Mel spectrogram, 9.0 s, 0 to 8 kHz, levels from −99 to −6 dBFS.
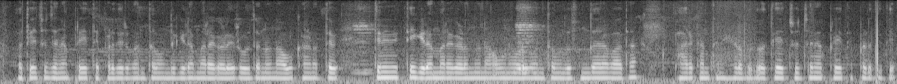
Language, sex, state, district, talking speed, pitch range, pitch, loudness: Kannada, male, Karnataka, Shimoga, 140 wpm, 145-150 Hz, 145 Hz, -24 LUFS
